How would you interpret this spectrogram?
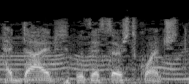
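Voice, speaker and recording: A man's voice: low voice, steady tone, a little slow. Earnest male preacher over music. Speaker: Islamic preacher. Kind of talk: sermon with storytelling.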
